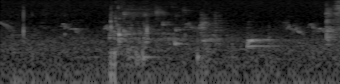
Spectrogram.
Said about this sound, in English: Hold on. Let me get some water real quick.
